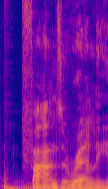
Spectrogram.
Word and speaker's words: Fonzarelli: Fonzarelli, like the Fonz.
